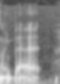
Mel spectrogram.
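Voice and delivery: creaky, low fry at phrase ends; vocal fry. Shown as a demonstration. Imitating the Kardashians talking, creaky vocal fry. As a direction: let the voice sink into a creak. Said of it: "vocal fray, when you".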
